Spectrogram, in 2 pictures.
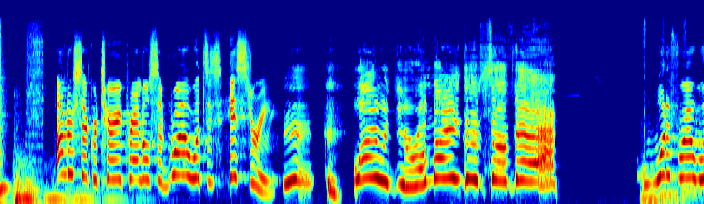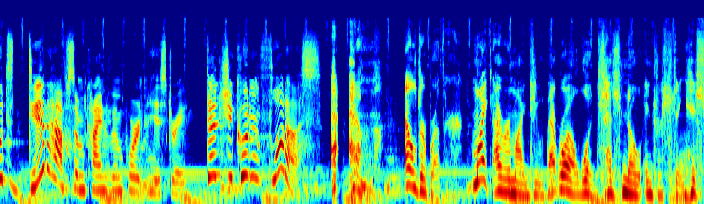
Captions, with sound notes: Undersecretary Crandall said Royal Woods is history. Why would you remind us of that?! What if Royal Woods did have some kind of important history? Then she couldn't flood us. [clearing throat] Elder brother, might I remind you that Royal Woods has no interesting history?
